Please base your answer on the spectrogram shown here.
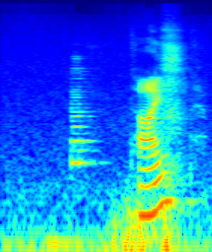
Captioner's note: timer buzzing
